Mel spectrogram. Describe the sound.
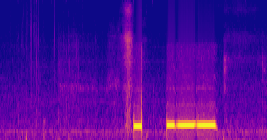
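Keypad tones ring out as a telephone number is dialed: one short beep, then a longer run of rapid, closely joined beeps. They are loud over faint background noise, with no talk.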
